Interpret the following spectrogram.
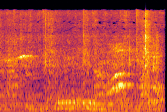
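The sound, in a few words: pigeons cooing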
